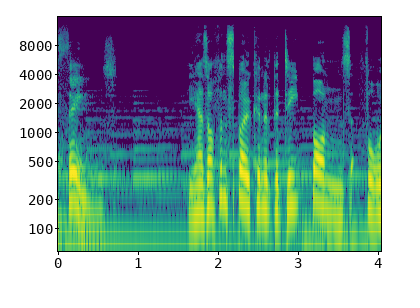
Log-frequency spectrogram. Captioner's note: voiceover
